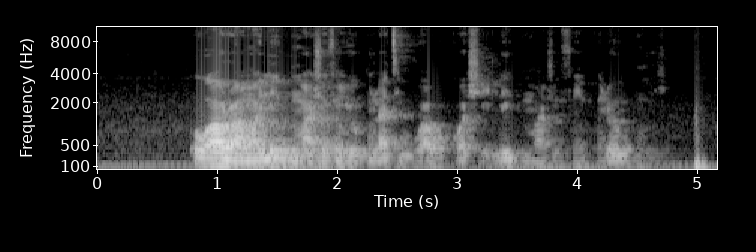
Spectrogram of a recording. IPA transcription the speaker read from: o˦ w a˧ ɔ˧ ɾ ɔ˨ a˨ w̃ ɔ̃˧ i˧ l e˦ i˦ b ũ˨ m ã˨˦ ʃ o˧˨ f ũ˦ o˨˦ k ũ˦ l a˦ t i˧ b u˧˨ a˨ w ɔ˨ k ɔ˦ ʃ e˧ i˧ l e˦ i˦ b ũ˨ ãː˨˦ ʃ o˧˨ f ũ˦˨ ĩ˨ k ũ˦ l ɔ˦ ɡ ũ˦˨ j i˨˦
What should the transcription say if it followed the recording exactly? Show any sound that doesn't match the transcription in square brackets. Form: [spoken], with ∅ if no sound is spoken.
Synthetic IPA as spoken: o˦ w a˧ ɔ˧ ɾ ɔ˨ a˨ w̃ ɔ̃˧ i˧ l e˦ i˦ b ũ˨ m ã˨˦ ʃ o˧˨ f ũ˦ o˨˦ k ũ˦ l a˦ t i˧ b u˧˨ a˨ w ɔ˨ k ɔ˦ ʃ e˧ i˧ l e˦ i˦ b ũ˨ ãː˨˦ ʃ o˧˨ f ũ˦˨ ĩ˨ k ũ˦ l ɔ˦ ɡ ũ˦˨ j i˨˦

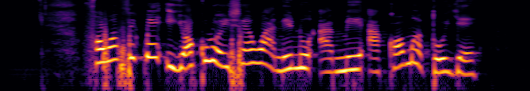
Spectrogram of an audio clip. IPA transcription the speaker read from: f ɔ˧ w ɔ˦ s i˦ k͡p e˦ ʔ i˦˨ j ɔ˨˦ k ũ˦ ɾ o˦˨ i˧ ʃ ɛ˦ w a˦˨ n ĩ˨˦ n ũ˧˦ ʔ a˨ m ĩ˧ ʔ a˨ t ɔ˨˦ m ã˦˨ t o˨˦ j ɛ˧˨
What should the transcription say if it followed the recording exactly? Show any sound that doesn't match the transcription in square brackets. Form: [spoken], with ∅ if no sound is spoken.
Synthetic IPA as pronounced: f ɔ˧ w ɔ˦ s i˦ k͡p e˦ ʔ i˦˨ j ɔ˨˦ k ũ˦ ɾ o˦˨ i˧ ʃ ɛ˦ w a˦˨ n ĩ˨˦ n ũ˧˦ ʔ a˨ m ĩ˧ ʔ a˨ [k] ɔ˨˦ m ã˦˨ t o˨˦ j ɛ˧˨

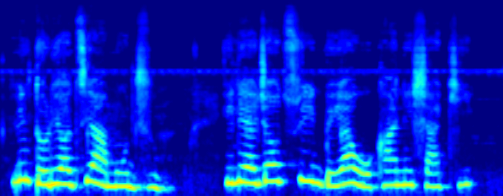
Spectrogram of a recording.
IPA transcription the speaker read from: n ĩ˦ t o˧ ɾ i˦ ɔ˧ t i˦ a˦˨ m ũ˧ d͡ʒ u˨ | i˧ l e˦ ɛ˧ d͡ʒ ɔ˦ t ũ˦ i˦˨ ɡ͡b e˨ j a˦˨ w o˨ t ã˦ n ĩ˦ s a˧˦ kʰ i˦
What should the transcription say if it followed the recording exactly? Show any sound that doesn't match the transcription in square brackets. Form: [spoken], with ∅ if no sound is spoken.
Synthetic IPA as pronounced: n ĩ˦ t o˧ ɾ i˦ ɔ˧ t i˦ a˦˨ m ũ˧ d͡ʒ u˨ | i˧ l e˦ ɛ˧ d͡ʒ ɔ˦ t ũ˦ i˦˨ ɡ͡b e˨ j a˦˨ w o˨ [k] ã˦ n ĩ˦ [ʃ] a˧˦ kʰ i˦

